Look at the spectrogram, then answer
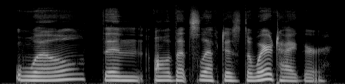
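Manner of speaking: usual speaking voice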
